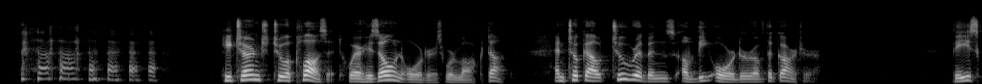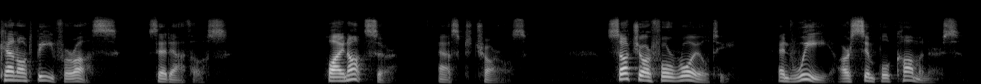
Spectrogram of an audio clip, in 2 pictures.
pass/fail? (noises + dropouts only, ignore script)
fail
